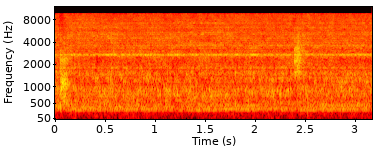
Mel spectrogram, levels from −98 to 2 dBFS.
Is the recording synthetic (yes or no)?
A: yes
